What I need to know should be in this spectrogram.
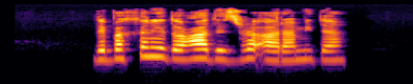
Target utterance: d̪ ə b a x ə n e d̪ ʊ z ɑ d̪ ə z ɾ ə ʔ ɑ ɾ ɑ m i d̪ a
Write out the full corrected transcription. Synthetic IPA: d̪ ə b a x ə n e d̪ ʊ ʕ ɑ d̪ ə z ɽ ə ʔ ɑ ɾ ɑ m i d̪ a

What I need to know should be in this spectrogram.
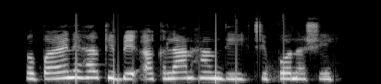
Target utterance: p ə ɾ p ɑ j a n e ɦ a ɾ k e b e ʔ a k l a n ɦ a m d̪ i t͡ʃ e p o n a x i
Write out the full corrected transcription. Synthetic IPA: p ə p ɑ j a n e ɦ a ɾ k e b e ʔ a k l ɑ n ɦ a m d̪ i t͡ʃ e p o n a ʃ i

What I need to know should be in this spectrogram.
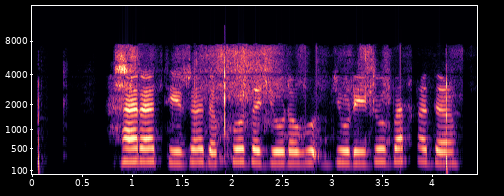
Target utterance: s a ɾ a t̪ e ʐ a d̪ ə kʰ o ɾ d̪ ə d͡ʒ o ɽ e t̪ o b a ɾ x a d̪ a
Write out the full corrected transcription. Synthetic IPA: h a ɾ a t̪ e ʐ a d̪ ə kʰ o ɾ d̪ ə d͡ʒ o ɽ e d̪ o b a ɾ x a d̪ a

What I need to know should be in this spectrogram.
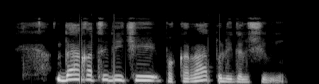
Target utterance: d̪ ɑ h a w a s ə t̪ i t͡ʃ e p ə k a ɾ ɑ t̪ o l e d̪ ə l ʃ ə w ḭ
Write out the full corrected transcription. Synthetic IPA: d̪ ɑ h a ɣ a t͡s ə d̪ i t͡ʃ e p ə k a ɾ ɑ t̪ o l i d̪ ə l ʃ ə w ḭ

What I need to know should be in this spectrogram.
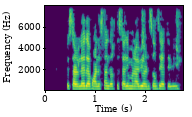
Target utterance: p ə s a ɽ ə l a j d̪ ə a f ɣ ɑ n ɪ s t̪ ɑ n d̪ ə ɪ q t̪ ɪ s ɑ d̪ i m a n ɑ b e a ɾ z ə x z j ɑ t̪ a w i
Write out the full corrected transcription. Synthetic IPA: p ə s a ɽ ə l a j d̪ ə a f ɣ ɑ n ɪ s t̪ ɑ n d̪ ə ɪ q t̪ ɪ s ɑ d̪ i m a n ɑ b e a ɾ z ə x z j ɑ t̪ a w i

